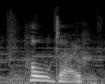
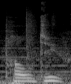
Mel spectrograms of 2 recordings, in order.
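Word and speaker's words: Poldhu: trusty sign post head I've been pronouncing it's pole do uh see I do these things completely wrong it's not po do it's Paul do apologies people Paul do Cove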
